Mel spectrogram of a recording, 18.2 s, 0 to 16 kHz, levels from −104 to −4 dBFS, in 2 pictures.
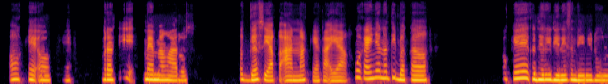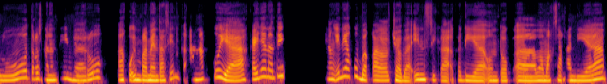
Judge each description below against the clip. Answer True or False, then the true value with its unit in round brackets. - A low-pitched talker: False (200 Hz)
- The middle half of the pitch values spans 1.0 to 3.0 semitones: False (3.7 semitones)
